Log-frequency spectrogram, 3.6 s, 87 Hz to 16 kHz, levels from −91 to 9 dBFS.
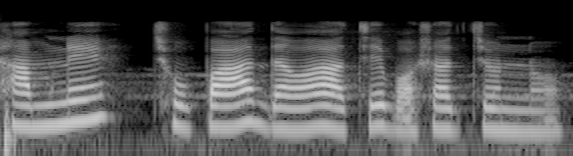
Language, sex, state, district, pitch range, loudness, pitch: Bengali, female, West Bengal, Cooch Behar, 215-240 Hz, -16 LUFS, 230 Hz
